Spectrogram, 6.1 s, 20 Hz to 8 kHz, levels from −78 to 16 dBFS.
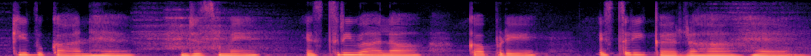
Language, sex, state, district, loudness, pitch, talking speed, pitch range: Hindi, female, Chhattisgarh, Raipur, -13 LUFS, 205 Hz, 100 wpm, 190-220 Hz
